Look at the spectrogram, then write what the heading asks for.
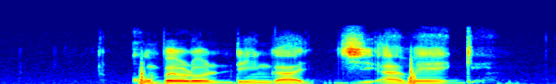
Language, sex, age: Venda, male, 19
